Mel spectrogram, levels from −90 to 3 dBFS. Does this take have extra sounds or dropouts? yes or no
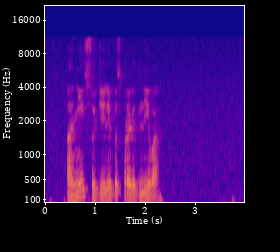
no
